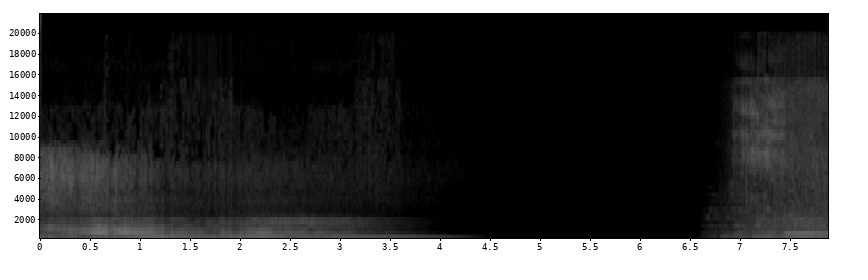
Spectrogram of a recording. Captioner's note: transition sound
